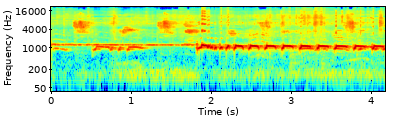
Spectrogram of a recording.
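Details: Local zebra dove singing in the kung style, used for tutoring other birds: one long steady whistled coo, then a fast run of clipped, evenly spaced coo notes about twice a second, with faint chirps of other birds behind.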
